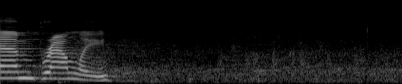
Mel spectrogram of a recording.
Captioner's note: applause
